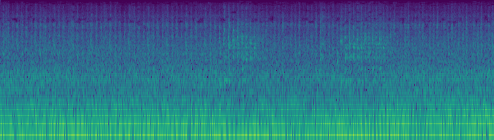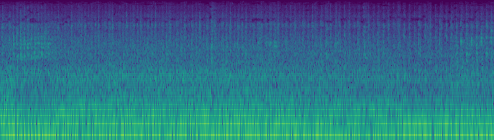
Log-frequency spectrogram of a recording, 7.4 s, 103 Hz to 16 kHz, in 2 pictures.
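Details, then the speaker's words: Minneapolis Moline 114 tractor started for a drive: deep, steady low-speed thump with even beat, no knocking; runs and sounds good despite a non-original Stanley muffler; normal idle. "she runs good it sounds good the motor just sounds real good not the right muffler for it and it's a Stanley but it's got a little nice sound to it"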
